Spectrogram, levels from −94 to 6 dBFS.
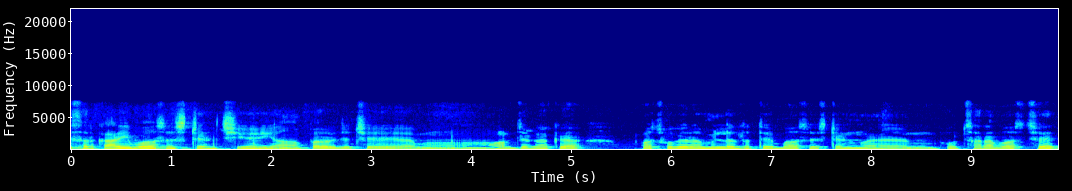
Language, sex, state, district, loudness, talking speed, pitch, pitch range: Maithili, male, Bihar, Saharsa, -37 LUFS, 140 wpm, 150 Hz, 145-165 Hz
